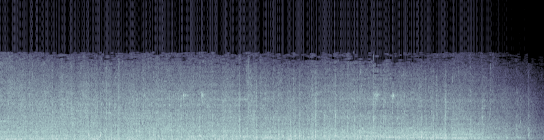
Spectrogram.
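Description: Passenger train coaches rolling past close by, their wheels clacking over the rail joints. The sound fades after the last coach goes by and cuts off near the end.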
